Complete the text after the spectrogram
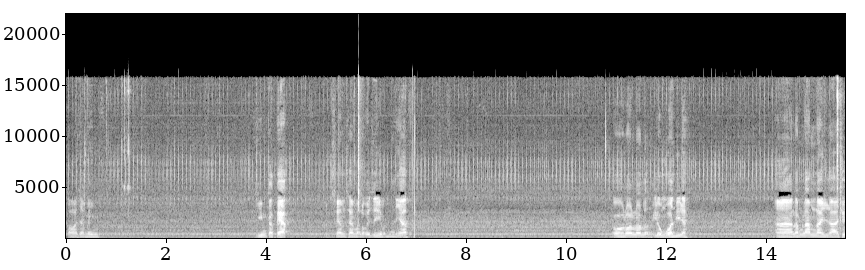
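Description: A computer fan hums steadily.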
